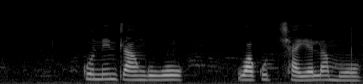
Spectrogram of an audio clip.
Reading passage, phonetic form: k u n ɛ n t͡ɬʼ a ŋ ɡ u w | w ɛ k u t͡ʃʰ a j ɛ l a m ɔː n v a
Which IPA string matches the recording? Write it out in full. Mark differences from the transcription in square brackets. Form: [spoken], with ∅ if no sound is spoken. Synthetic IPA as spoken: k u n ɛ n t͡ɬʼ a ŋ ɡ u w | w [a] k u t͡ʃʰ a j ɛ l a m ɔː [∅] v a

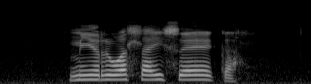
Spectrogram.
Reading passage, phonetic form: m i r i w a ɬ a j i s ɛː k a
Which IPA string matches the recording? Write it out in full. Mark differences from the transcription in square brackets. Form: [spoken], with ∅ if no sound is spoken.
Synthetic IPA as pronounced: m i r i w a ɬ a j i s ɛː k a

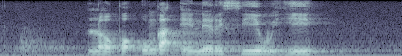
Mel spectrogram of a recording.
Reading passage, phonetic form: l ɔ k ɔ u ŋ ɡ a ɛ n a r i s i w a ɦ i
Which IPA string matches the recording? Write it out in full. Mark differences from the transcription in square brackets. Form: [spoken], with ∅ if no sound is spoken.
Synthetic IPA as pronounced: l ɔ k ɔ u ŋ ɡ a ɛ n [e] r i s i w [i] ɦ i

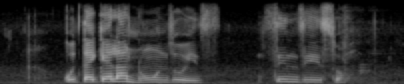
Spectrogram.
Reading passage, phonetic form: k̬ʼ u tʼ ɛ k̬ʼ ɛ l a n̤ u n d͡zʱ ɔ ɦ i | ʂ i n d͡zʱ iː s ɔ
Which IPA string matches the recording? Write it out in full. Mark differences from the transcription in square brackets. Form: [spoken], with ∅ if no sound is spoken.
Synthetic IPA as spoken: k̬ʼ u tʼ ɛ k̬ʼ ɛ l a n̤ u n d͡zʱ [u] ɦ i | [s] i n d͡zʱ iː s ɔ

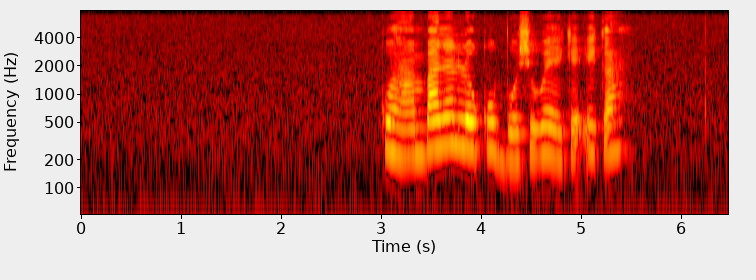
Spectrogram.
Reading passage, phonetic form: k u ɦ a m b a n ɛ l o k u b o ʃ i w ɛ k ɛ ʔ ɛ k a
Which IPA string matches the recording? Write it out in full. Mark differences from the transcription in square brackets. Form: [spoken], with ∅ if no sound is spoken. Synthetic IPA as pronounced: k u ɦ a m b a n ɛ l o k u b o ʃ i w ɛ k ɛ ʔ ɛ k a

